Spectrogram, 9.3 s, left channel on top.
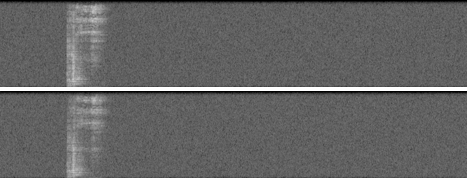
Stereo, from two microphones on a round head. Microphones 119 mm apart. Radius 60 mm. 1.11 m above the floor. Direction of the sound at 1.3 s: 80° left.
